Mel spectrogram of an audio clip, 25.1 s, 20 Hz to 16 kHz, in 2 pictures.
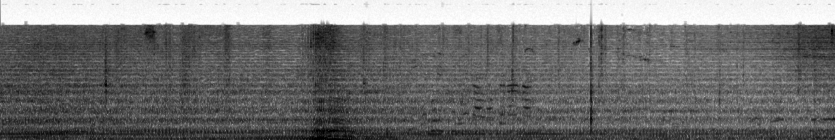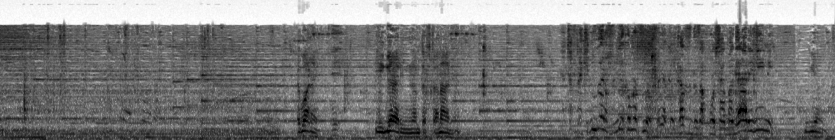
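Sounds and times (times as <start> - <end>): car engine running: 0.0 - 25.0.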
